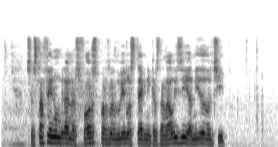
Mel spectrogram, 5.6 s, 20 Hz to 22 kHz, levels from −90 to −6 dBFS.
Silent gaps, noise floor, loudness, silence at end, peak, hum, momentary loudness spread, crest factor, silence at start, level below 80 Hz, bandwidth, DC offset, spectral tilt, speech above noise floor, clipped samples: none; -66 dBFS; -21 LUFS; 1.1 s; -6 dBFS; none; 12 LU; 16 dB; 0.4 s; -54 dBFS; 8 kHz; under 0.1%; -6.5 dB/octave; 45 dB; under 0.1%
